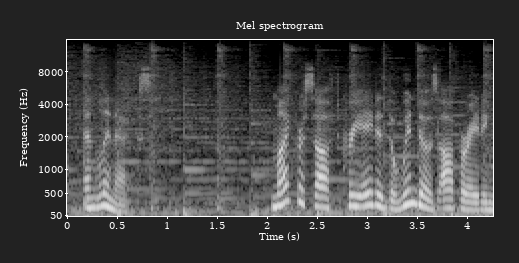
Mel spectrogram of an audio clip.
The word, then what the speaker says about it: Linux: 2012 and lion 2011 Linux pronounced Lin UX is a family of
